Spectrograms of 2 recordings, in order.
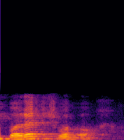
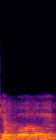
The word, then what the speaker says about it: परश्वः: It should be parashvaha. Why? Because shavaha means dead body. So if you pronounce it as shavaha, it becomes wrong.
